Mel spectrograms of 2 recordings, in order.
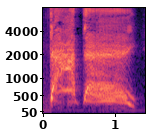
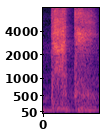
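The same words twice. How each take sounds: First: It is yelled as loud as possible. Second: It is called out softly.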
